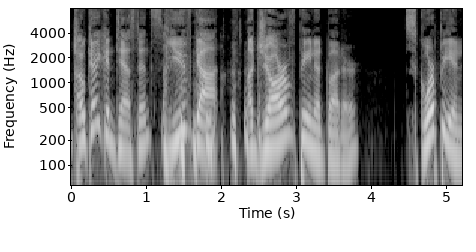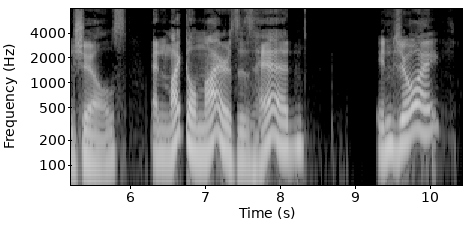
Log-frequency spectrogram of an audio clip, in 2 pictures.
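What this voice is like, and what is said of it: Imitates a game show host's voice. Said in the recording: “Oh, my Ted Allen impression.”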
